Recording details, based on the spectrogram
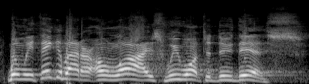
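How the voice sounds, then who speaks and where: High-voiced pastor in a reverberant church. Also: male voice, normal speed. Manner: emphatic, repeats key phrases, asks the congregation questions. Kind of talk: evening sermon. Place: church sanctuary.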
